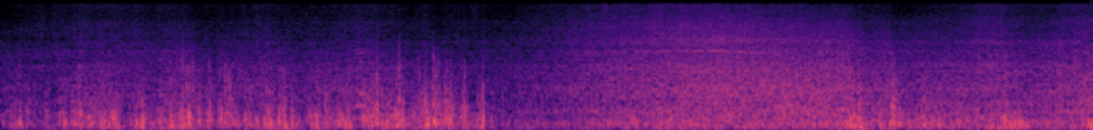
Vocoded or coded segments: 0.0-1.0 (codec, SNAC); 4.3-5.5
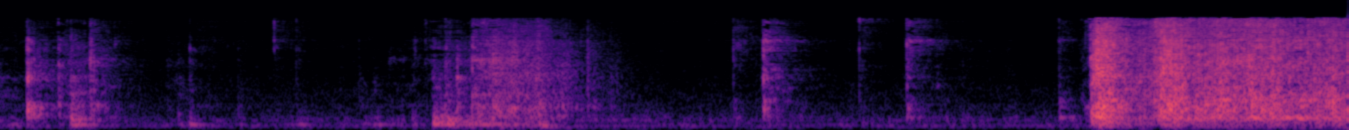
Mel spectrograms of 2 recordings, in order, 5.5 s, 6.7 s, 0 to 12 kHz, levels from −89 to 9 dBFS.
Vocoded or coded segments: 0.0-2.5 (vocoder, HiFi-GAN); 3.3-6.7

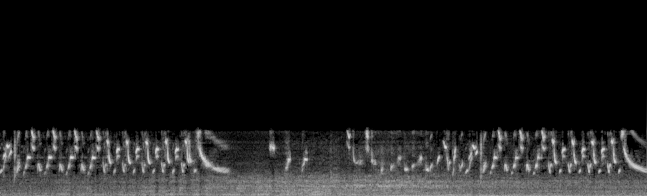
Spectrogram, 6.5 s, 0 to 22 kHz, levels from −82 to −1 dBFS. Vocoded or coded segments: 1.9-2.9 (codec, DAC); 3.6-4.3

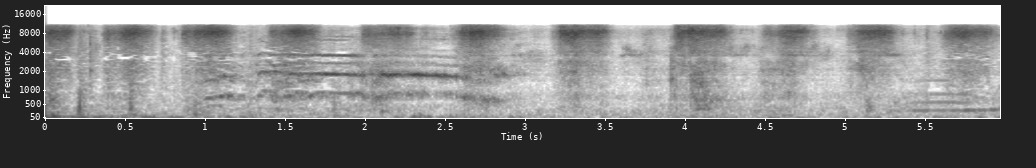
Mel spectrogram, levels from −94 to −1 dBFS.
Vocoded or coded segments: 1.9-5.5 (codec, HILCodec)

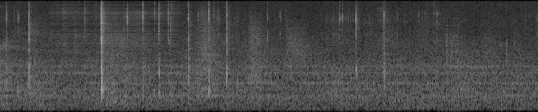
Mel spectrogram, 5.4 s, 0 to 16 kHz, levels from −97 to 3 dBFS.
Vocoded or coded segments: 0.5-1.8 (autoencoder, DAC-VAE)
